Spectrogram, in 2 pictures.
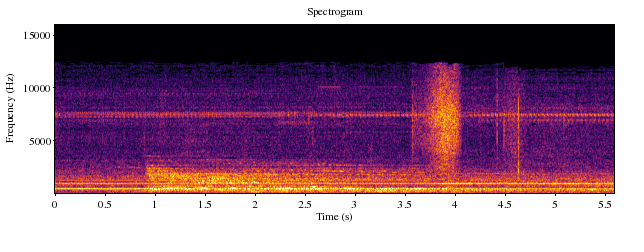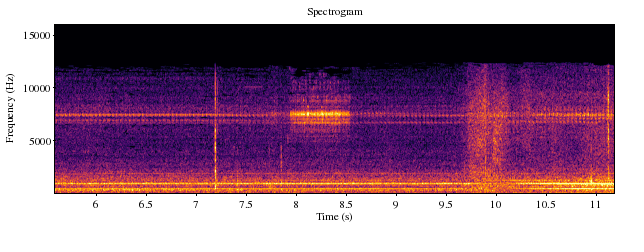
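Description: A startup chime plays from a television speaker.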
